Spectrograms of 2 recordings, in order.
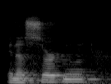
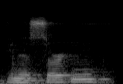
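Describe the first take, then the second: The two takes are said the same way.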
